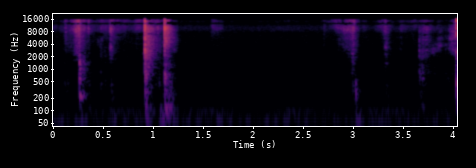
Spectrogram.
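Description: Tarot cards being handled: four short, faint card taps, two close together about a second in and one near the three-second mark, with near silence between.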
